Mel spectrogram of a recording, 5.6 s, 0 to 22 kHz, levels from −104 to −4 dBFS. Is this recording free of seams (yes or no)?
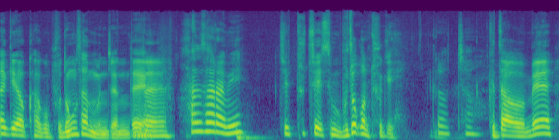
no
